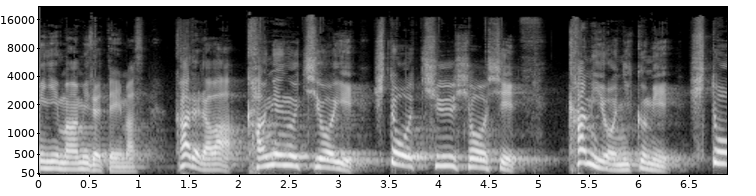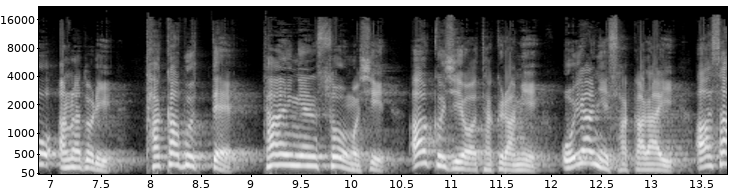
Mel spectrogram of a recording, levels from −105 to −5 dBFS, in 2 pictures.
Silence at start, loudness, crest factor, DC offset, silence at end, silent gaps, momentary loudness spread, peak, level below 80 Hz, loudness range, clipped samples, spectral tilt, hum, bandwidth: 0 s; -18 LUFS; 14 dB; under 0.1%; 0 s; none; 7 LU; -2 dBFS; -62 dBFS; 1 LU; under 0.1%; -6.5 dB/octave; none; 17 kHz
